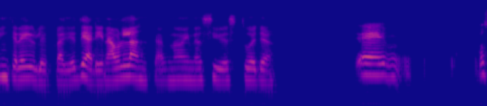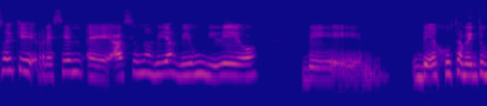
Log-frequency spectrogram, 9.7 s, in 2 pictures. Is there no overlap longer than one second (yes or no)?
yes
